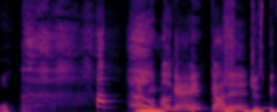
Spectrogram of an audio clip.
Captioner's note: laughing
